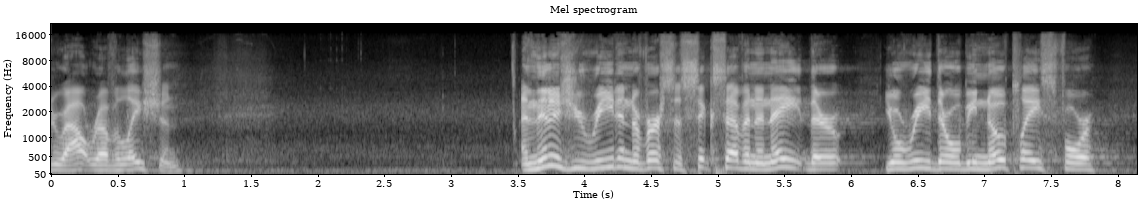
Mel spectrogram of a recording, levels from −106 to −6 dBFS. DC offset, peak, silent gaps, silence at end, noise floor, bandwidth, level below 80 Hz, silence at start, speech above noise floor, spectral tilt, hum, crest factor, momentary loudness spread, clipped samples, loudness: under 0.1%; -6 dBFS; none; 0.25 s; -58 dBFS; 17 kHz; -62 dBFS; 0 s; 36 dB; -3 dB/octave; none; 18 dB; 8 LU; under 0.1%; -22 LUFS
